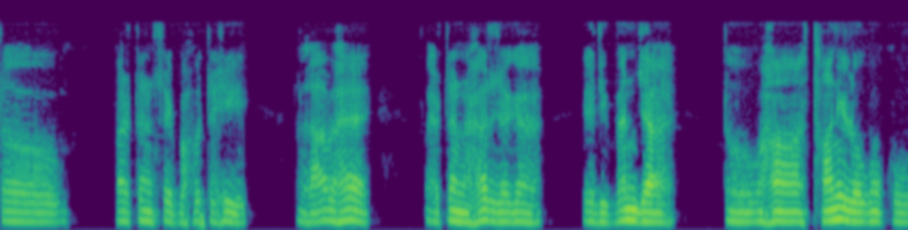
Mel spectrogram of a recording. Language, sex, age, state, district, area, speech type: Hindi, male, 60+, Uttar Pradesh, Ghazipur, rural, spontaneous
